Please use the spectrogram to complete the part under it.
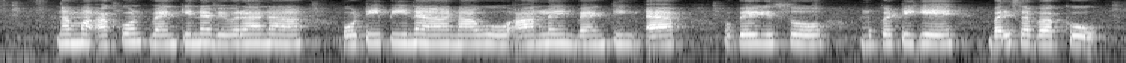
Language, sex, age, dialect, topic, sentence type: Kannada, female, 31-35, Central, banking, statement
